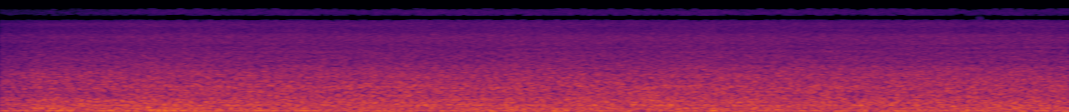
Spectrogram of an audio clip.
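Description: Steady rushing noise from the stern of a moving cruise ship: the churning wake below, mixed with wind on the microphone.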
